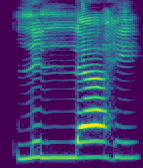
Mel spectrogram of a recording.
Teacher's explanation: کلمت للہ کی شروعات میں لام کے نیچے زیر ہے، لہذا ہمیں لفظ الجلالہ مطلب کلمت اللہ کے لام کو پتلی آواز میں پڑھنا ہے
